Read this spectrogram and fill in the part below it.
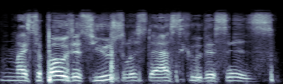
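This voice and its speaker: A wisecracking, tough detective played by a man, pitched high for a gumshoe. The delivery is dry and wry, in the manner of 1940s radio drama. The sound is close and free of room echo, taken from a live video call. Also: fairly even intonation, normal speed, darkish tone, close to an everyday voice. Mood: dry, probing. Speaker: actor narrating and playing lead detective.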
